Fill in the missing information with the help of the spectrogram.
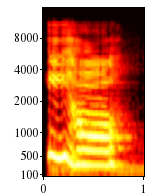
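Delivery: storybook donkey bray; playful hee-haw. A narrator's reading. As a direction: imitate a donkey for children. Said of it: "goes the donkey".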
